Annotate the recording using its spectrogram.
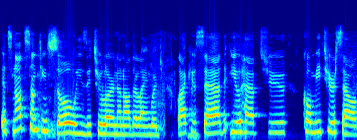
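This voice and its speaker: Delivered at a fairly slow pace with ordinary pitch variation, the speech comes with a Portuguese accent. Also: woman, fairly high pitch for a woman. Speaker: language teacher. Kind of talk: casual chat.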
